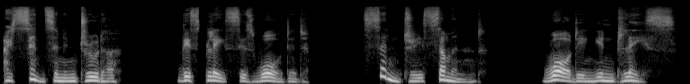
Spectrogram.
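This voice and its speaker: Indian mystic summoner for a game, lowish voice, very dry sound, formal and commanding. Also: female voice, slow pace, mellow, husky, no room sound, heavily acted. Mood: imperious, ominous. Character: female mystic summoner, composed, commanding, dragon worshipper. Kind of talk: video game voice lines.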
